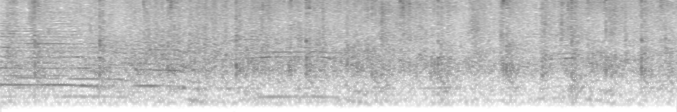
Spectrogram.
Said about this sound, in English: Somebody give him a clap of praise.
